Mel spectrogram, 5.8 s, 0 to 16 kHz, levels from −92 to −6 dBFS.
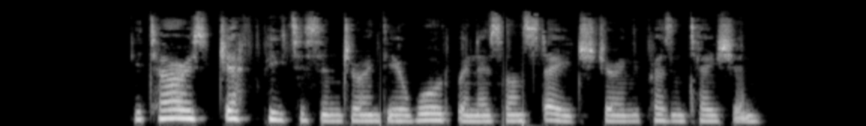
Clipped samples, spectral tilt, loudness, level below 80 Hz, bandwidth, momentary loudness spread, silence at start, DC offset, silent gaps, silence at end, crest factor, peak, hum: under 0.1%; -4 dB/octave; -26 LUFS; -64 dBFS; 11 kHz; 10 LU; 0.9 s; under 0.1%; none; 0.7 s; 18 dB; -8 dBFS; none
